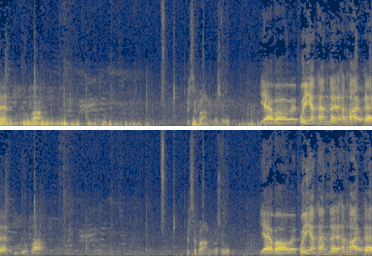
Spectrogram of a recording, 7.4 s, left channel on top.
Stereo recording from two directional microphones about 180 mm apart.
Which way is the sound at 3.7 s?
20° right (ahead or behind).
